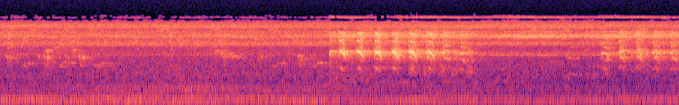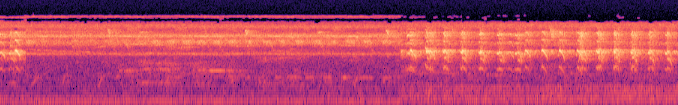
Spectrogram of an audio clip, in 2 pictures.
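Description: A bird calling in fast runs of repeated high chirps, about five notes a second, in three bursts: about four seconds in, again around eight seconds, and through the last few seconds. Under it runs a steady high insect drone and a low rumble.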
